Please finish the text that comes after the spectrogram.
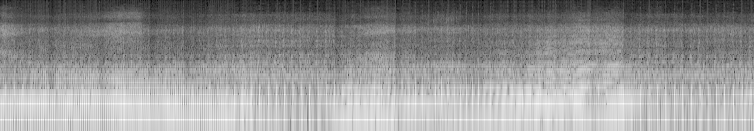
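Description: A WR dirt bike engine is ridden nearby, with a loud, steady, throbbing drone that rises and falls in pitch as the throttle changes, plus some clatter and no talk.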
